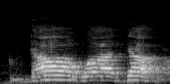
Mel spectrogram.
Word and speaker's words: Dawada: Dawada, right? That's how it's pronounced.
